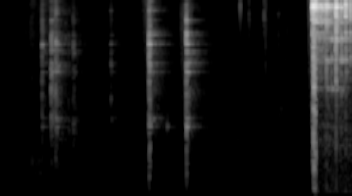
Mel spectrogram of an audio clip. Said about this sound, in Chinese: 儿子，让你吃饭的时候不老实，这下筷子掉地上了吧？快捡起来，然后去拿双新筷子用。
